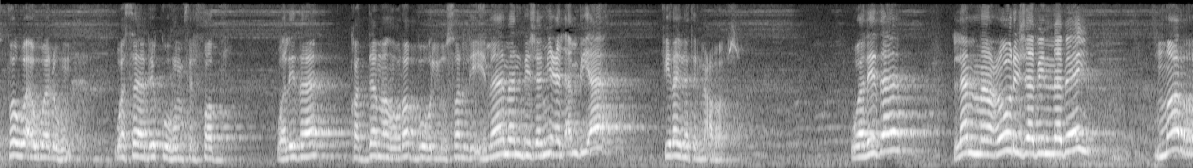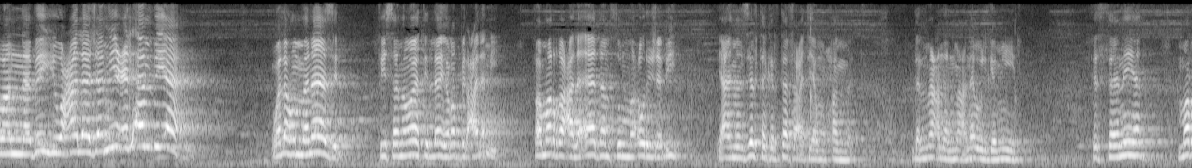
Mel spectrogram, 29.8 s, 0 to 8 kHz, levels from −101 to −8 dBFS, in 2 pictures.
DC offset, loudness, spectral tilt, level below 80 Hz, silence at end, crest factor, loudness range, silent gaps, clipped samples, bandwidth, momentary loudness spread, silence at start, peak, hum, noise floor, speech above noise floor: under 0.1%; -16 LUFS; -5.5 dB/octave; -48 dBFS; 0 s; 16 dB; 7 LU; none; under 0.1%; 7.6 kHz; 18 LU; 0 s; -2 dBFS; none; -39 dBFS; 24 dB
